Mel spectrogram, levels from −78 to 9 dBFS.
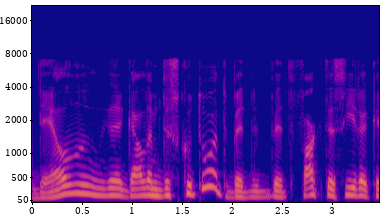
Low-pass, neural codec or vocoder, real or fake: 7.2 kHz; none; real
